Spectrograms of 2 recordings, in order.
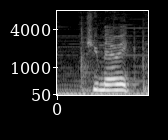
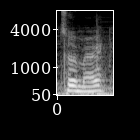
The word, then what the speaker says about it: turmeric: fork a piece of tumeric or turmeric depending on how you say it ginger some organic green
